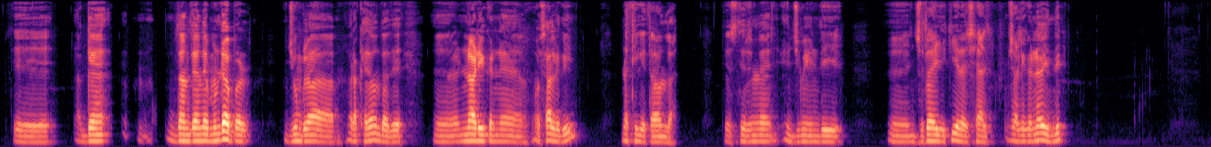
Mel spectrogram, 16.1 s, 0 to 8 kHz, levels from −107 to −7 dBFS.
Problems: none marked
